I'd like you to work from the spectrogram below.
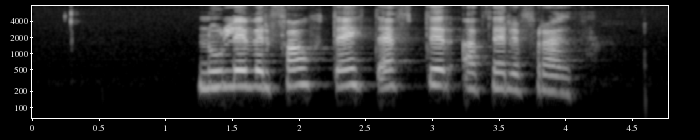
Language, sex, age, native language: Icelandic, female, 50-59, Icelandic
